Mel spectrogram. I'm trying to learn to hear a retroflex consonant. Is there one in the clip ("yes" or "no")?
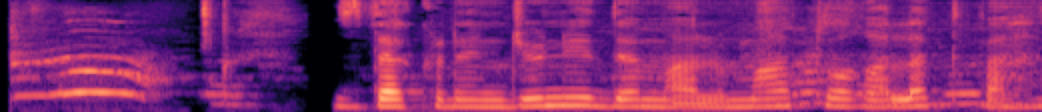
yes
